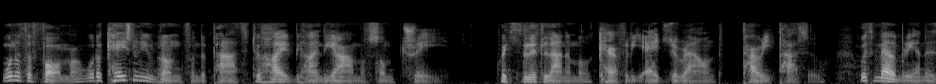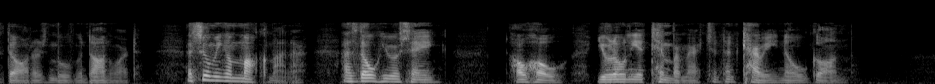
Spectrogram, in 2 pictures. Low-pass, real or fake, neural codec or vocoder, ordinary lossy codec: 7.2 kHz; real; none; AAC, 32 kbps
